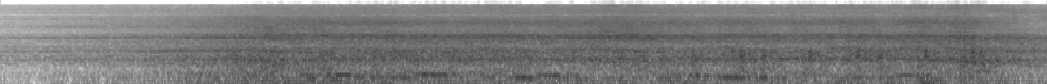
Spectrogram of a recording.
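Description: A Greater Anglia train runs through Stowmarket station without stopping, a loud sustained rumble and rail roar that swells in over the first two seconds and holds steady close by, with no talk.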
